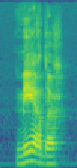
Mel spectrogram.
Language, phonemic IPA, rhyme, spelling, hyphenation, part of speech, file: Dutch, /ˈmeːr.dər/, -eːrdər, meerder, meer‧der, adjective / verb, Nl-meerder.ogg
- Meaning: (adjective) greater, superior; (verb) inflection of meerderen: 1. first-person singular present indicative 2. second-person singular present indicative 3. imperative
